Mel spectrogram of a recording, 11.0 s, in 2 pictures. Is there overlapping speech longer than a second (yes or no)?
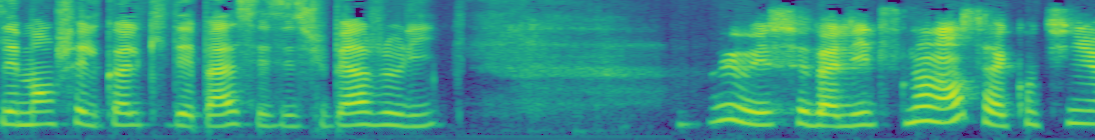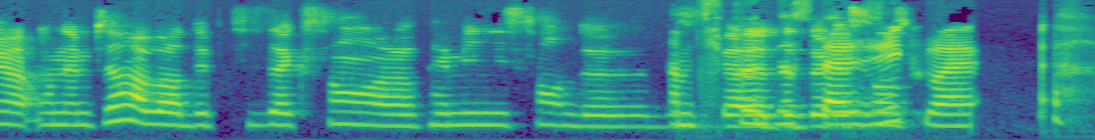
yes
